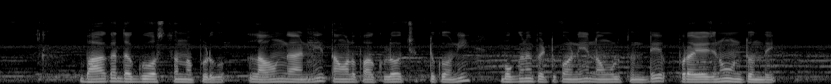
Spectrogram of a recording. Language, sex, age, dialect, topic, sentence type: Telugu, male, 18-24, Central/Coastal, agriculture, statement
